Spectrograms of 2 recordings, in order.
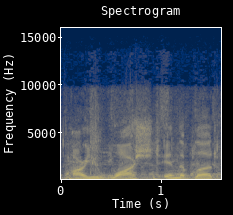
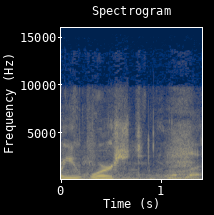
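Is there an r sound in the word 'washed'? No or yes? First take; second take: no; yes. First: The word washed has no r sound. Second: The word washed has an added r sound.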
